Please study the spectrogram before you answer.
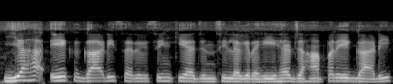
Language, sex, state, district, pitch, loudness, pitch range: Hindi, male, Madhya Pradesh, Katni, 150 Hz, -18 LUFS, 140-160 Hz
